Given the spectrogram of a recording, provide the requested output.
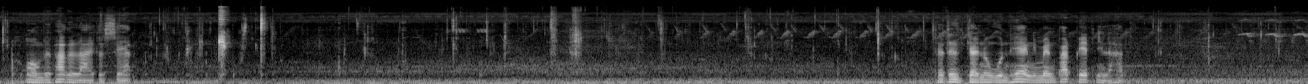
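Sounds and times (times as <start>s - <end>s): wet lip smacks: 1.4s - 6.7s
chewing clicks: 1.4s - 9.5s, 11.5s - 13.0s.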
